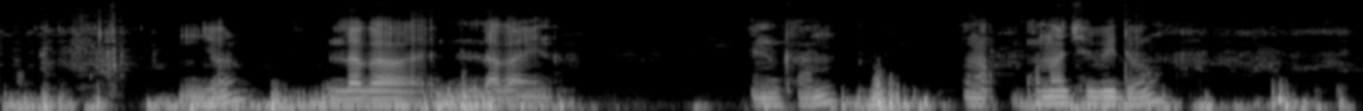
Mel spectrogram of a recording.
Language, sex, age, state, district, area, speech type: Santali, male, 30-45, West Bengal, Purulia, rural, spontaneous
